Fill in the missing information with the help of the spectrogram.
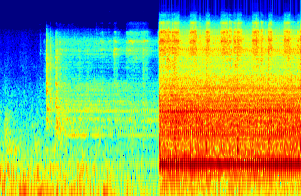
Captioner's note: film projector rattles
